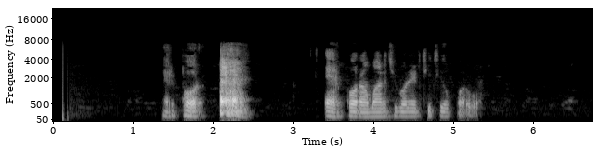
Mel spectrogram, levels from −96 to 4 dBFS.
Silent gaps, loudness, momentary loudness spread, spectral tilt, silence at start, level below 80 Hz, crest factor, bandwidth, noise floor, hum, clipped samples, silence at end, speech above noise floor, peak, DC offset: none; -23 LUFS; 22 LU; -5.5 dB/octave; 1.35 s; -68 dBFS; 26 dB; 7.4 kHz; -86 dBFS; none; under 0.1%; 1.5 s; 62 dB; -2 dBFS; under 0.1%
